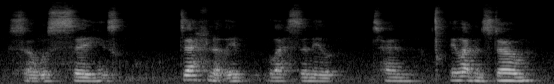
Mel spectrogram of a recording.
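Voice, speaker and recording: At a fairly slow pace with long, frequent pauses, a woman with a fairly low pitch speaks in a monotone, flat intonation, amid audible room echo and noticeable background noise. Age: 50s. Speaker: weight loss vlogger. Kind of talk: casual vlog.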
